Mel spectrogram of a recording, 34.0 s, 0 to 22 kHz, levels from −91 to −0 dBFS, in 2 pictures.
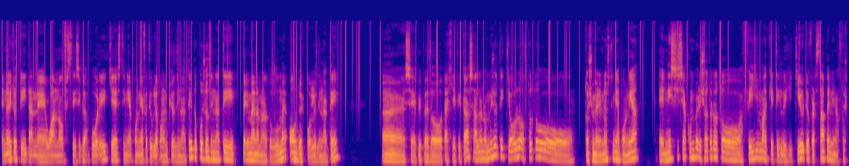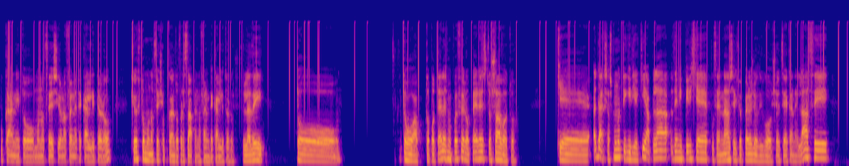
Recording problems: crackle, like an old record; noticeable; 15 dB below the speech

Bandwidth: 13.5 kHz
